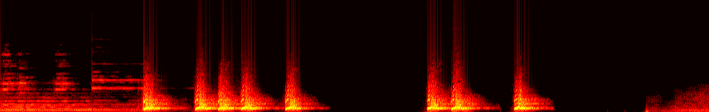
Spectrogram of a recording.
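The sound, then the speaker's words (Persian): Dogs barking at night in London: about eight sharp barks in two bursts, five then three, loud and alone with silence between, preceded by a droning tonal sound. “واق غروب؟ ولی عزیزم این فقط برای رد و بدل شایعاته. عزیزم این سریع ترین وسیلهی که میشه خبر فرستاد و اگه توله های ما یه جایی تو شهر باشن تمام سگای لندن خبردار میشن.”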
